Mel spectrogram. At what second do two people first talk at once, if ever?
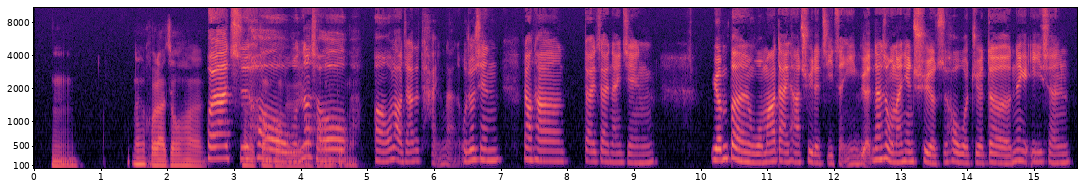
3.1 s

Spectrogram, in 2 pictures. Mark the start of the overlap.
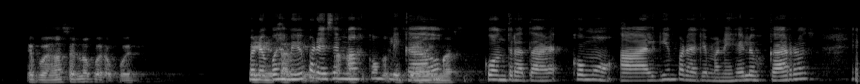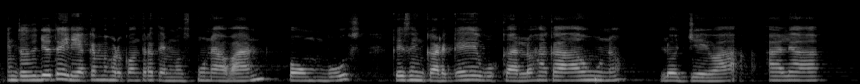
2.5 s

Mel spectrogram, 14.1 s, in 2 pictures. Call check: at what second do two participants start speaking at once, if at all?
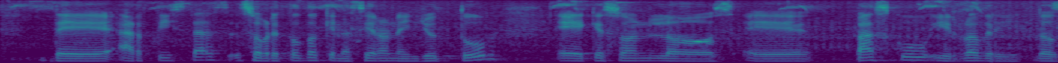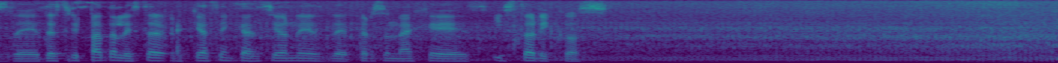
none

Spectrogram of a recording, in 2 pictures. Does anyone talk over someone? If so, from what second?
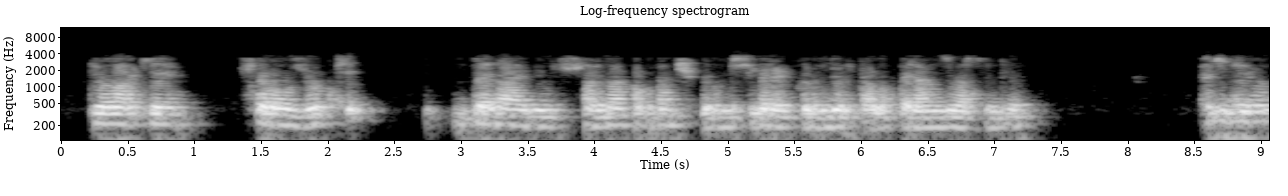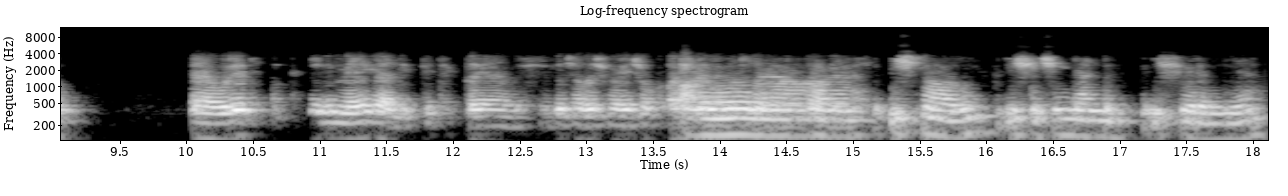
13.7 s

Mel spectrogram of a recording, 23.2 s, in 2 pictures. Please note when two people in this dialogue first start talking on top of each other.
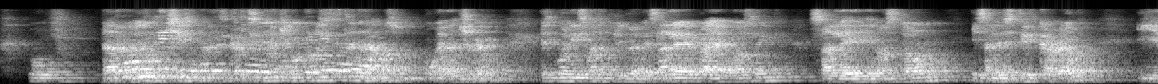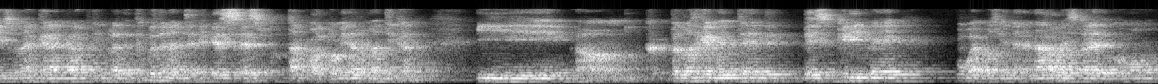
1.1 s

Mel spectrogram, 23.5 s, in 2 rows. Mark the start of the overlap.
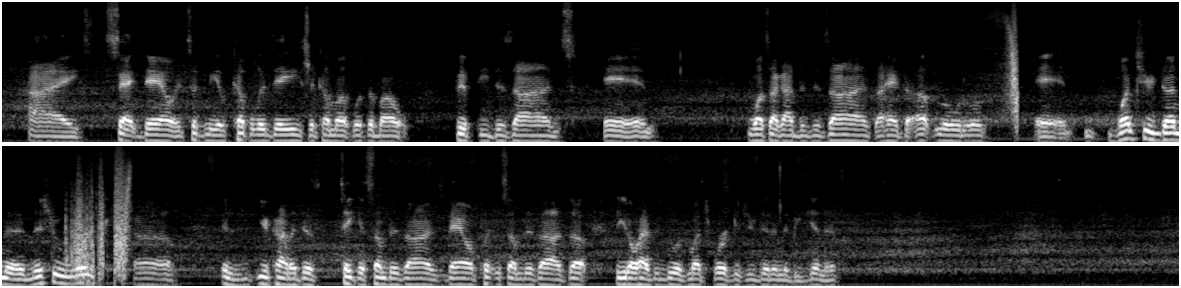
none

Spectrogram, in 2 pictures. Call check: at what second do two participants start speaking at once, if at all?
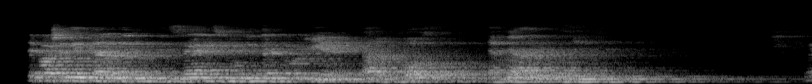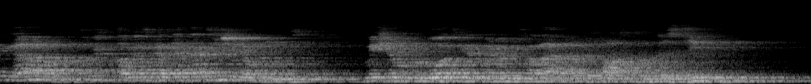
none

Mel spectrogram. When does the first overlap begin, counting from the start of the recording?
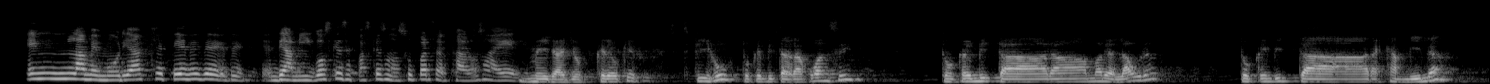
none

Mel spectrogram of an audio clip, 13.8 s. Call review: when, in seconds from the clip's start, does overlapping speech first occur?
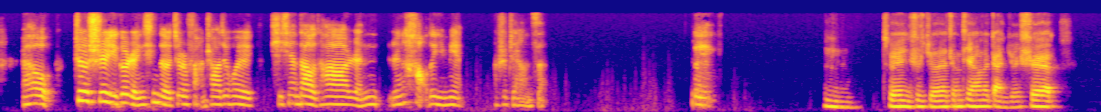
none

